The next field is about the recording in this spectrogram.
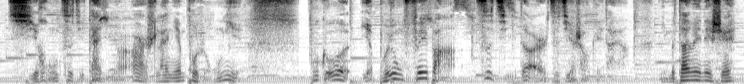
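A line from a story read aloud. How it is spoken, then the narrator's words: Muttering. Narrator (Chinese): 她还在跟我爸嘀咕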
